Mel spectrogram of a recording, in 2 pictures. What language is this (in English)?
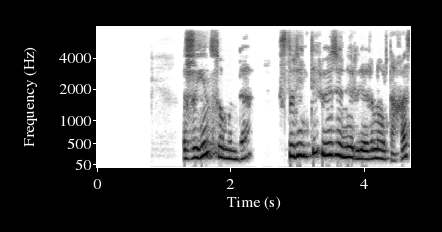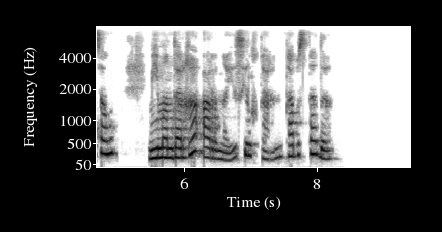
Kazakh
